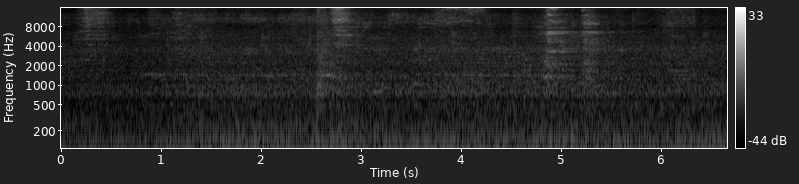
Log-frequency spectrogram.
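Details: 2002 Toyota Sequoia at idle about 690–750 rpm, misfires on cylinders 4 and 8, bank 2 long-term fuel trim near -10%: deep rumble with uneven stumbling beat about three times a second — misfire at idle.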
